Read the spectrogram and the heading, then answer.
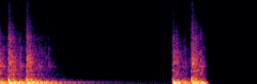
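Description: Two firm knocks on a door with a short boomy resonance, a pause of over a second, then another quick pair of knocks. No one speaks.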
